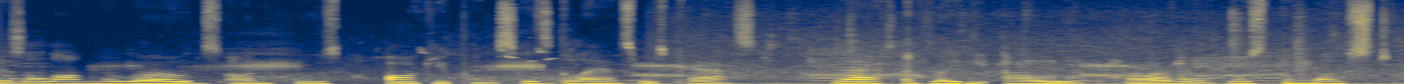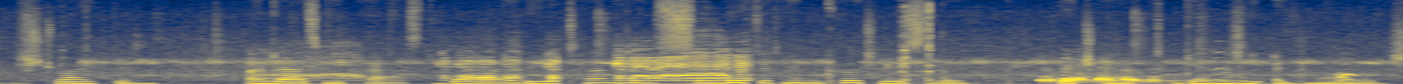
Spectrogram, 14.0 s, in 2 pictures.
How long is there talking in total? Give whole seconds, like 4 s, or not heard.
14 s.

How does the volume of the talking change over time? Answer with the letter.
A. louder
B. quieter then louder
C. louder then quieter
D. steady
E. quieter
D.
